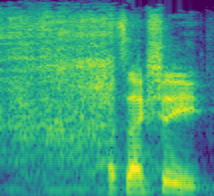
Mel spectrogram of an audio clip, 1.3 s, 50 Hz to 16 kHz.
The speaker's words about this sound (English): Let's try the utility knife on my notes here and see if it cuts the paper. How sharp is it? So here we go. 3, 2, 1. And look at that.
